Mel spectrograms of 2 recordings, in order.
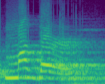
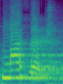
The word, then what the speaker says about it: mother: mother وخلي بالكم ان th بنطلع فيها السنة، لازم نقول mother mother، ما ينفعش نقول mother كده مش هينفع وغلط، لازم نقول mother.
